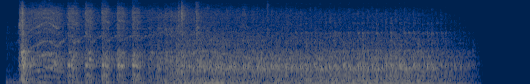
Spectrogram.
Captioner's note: motor engine starting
